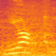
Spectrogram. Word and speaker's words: gnocchi: Gnocchi.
